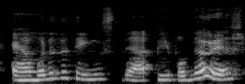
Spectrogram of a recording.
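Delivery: speaking through a yawn. Explaining the history of tobacco virus research, yawning. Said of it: "I'm yawning".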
